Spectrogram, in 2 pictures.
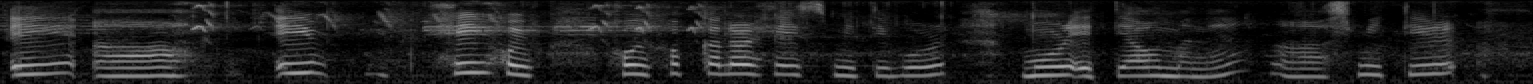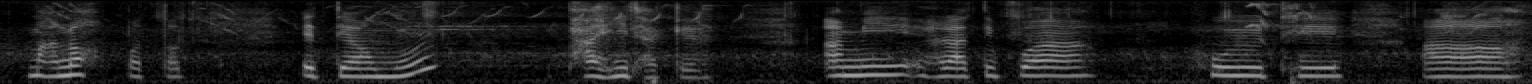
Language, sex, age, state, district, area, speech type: Assamese, female, 18-30, Assam, Kamrup Metropolitan, urban, spontaneous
